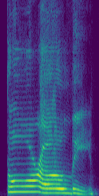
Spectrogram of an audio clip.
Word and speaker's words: thoroughly: think to spell thoroughly thoroughly three syllables the first syllable is just like the norse god thor or two sounds next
